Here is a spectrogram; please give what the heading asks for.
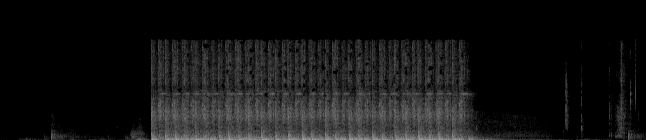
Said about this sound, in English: Akm recoil is pretty bad. The spread between each bullet fairly far apart.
